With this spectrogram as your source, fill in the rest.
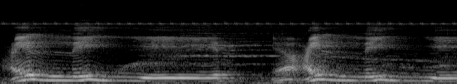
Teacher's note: Terus yang selanjutnya, yang terakhir adalah mad tamkin, ya, yaitu huruf ya kasrah bertasydid bertemu dengan ya sukun, panjangnya 2 harokat. Illiyin, ya, illiyin, ya kasrah bertasydid kemudian bertemu ya sukun.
